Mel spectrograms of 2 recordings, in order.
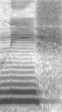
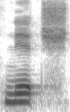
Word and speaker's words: niche: And I keep thinking at some point that I'll find a little niche or niche, depending on how fancy whatever it is I'm doing is, determines how I actually pronounce that word.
